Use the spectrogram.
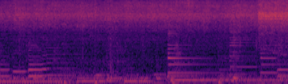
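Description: Oyster mushrooms grilling in a pan brushed with a little oil give off a steady, continuous sizzle that stays close and even throughout, with faint tonal sounds in the background.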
